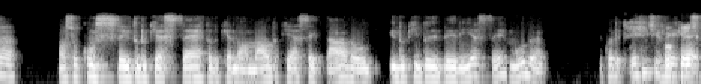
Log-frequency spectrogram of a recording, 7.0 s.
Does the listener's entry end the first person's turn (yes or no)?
no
